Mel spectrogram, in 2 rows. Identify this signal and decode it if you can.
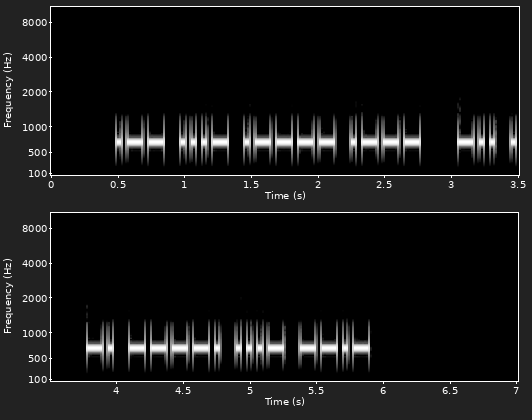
Morse code, heard as a keyed tone, about 30 wpm, 700 Hz. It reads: WV1J DE N9VQ
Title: USA Callsign DE Callsign - 4 Characters - 30wpm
